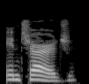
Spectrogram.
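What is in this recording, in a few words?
"in charge", British English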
